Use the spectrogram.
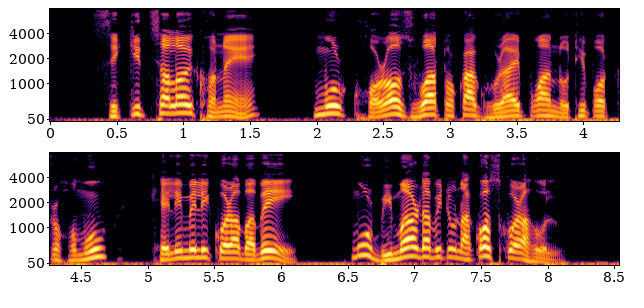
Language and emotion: Assamese, angry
